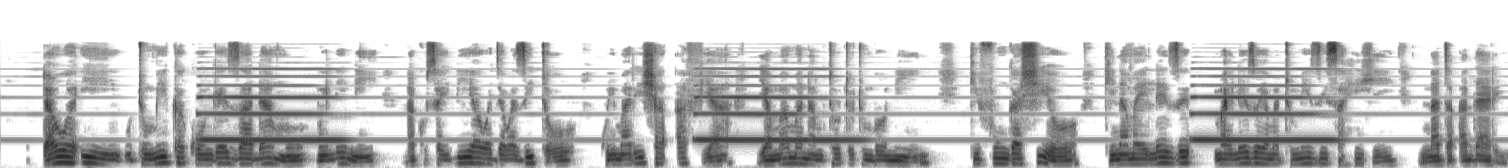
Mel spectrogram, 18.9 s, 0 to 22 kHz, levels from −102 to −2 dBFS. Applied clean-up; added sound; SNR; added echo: classical method log-MMSE.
